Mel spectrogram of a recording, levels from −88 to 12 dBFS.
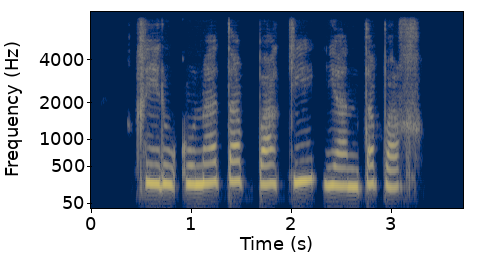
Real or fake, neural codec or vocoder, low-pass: fake; codec, 16 kHz, 4.8 kbps, FACodec; 7.2 kHz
